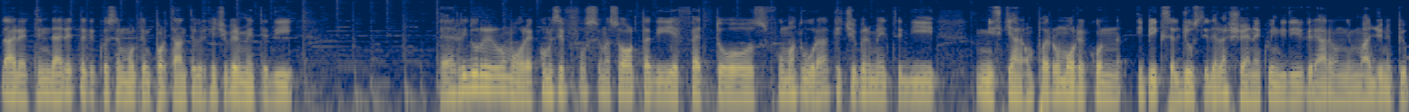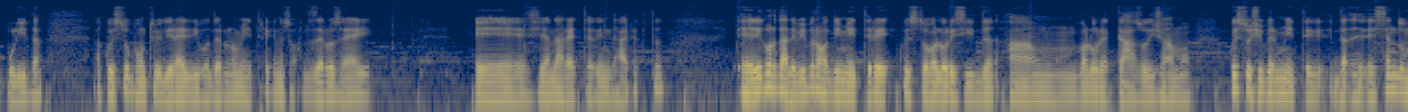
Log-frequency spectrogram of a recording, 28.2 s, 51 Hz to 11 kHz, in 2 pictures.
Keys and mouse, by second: 0.3 middle click, 10.7-12.1 middle drag, 13.2 middle click, 15.5-17.4 middle drag, 19.7-20.8 middle drag.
